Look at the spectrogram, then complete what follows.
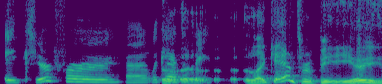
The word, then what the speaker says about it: lycanthropy: This looks like a cure for lycanthropy. Lycanthropy. That's the word you're trying to say. Lycanthropy. Lycanthropy. Yeah. You're adding too many syllables.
